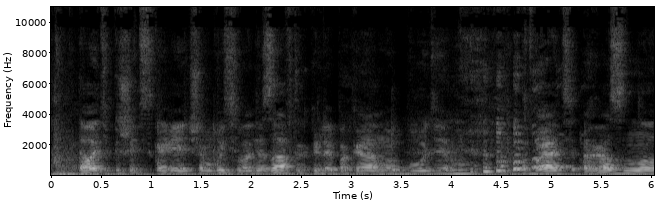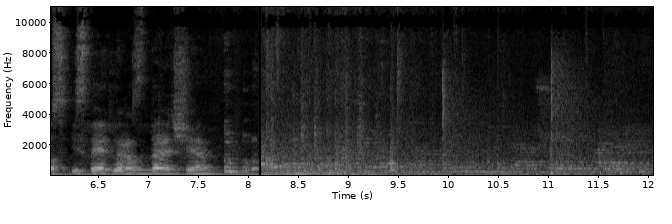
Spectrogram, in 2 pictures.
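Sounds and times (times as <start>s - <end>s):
indistinct voices in a hall: 8.1s - 12.0s
footsteps on stone floor: 8.2s - 12.0s.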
